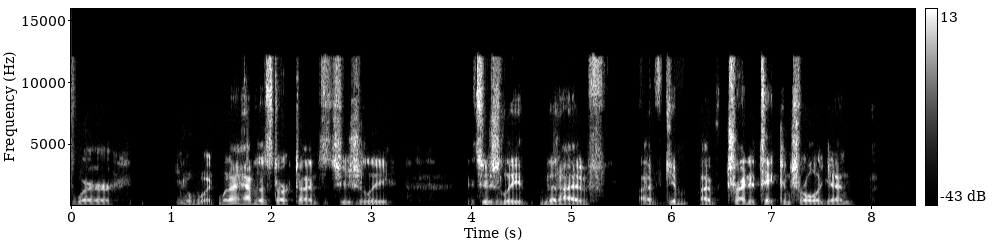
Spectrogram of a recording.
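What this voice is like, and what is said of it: Slightly raspy voice. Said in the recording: “my voice is a little raspy this morning because I'm getting over a cold”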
